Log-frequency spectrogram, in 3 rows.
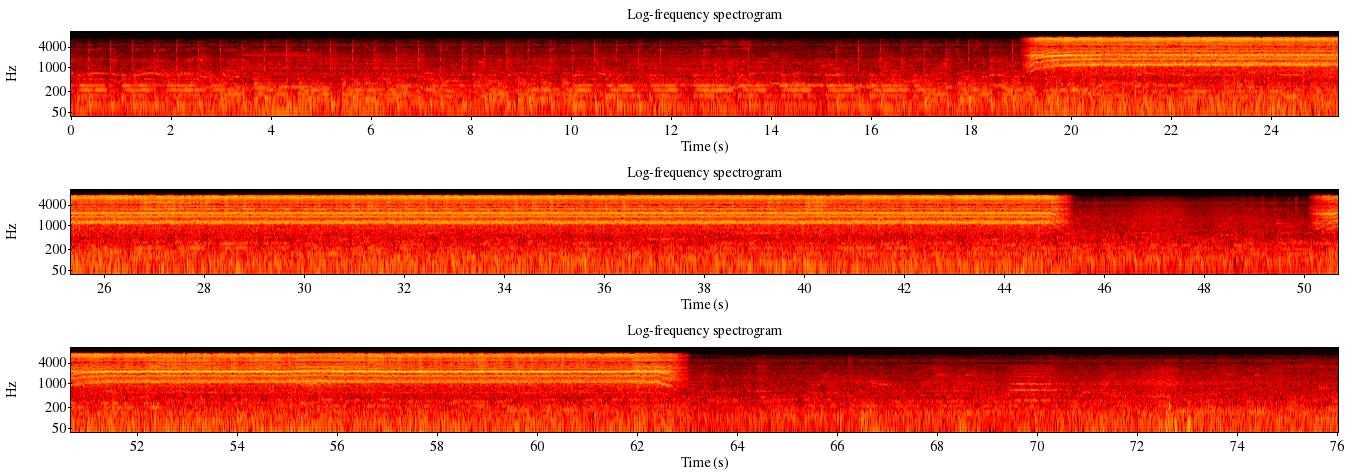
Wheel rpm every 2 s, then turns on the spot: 0, 0, 0, 0, 0, 0, 0, 0, 0, 60, 160, 160, 160, 160, 160, 160, 160, 160, 160, 160, 160, 160, 90, 0, 0, 110, 140, 140, 140, 150, 140, 50, 0, 0, 0, 0, 0, 0.
none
